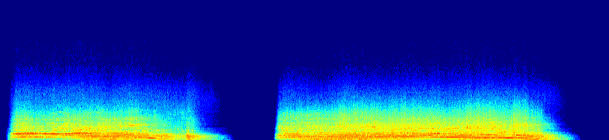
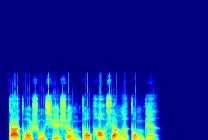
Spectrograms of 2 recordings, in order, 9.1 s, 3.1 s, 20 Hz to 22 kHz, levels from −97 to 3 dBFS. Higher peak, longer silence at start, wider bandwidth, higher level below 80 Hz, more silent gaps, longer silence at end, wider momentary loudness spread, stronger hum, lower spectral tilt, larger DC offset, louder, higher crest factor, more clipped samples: second, -10 dBFS vs 0 dBFS; about the same, 0.15 s vs 0.15 s; second, 8.4 kHz vs 10 kHz; second, -70 dBFS vs -58 dBFS; first, 3.51-4.11 s vs none; about the same, 0.75 s vs 0.8 s; second, 8 LU vs 11 LU; neither; first, -6 dB/octave vs -3 dB/octave; second, under 0.1% vs 0.4%; about the same, -20 LUFS vs -22 LUFS; second, 12 dB vs 22 dB; neither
